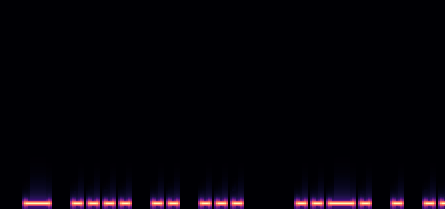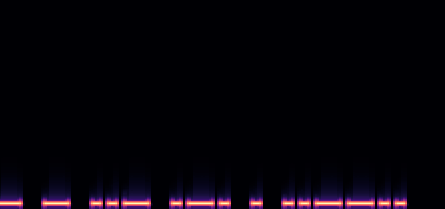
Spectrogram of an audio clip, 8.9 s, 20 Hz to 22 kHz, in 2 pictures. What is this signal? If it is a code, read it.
Morse code, heard as a keyed tone, about 15 wpm, 700 Hz. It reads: THIS FEATURE?
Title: Sentences from Top 1000 Words - Review Part 5 - 15wpm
